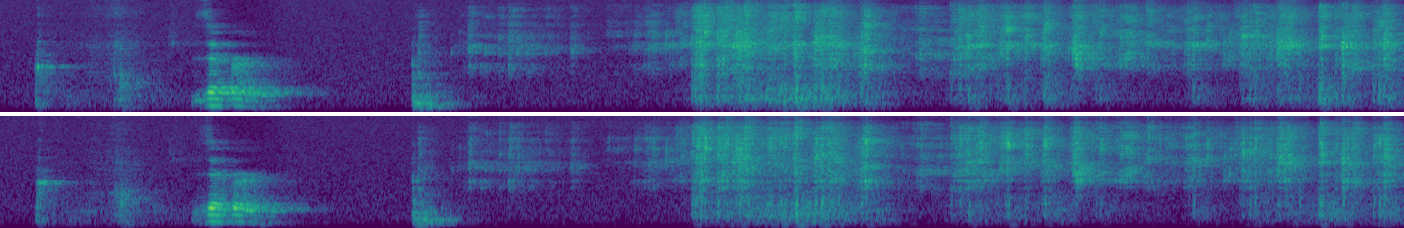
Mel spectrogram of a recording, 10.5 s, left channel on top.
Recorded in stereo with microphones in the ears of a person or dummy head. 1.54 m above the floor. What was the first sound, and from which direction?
A zipper, 50° left (ahead or behind).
